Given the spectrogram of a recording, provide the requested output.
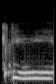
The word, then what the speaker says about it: quay: It's supposed to be pronounced key. It always pissed me off that he open. It's key. It could be pronounced both ways and he decided it was qu Mercer.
